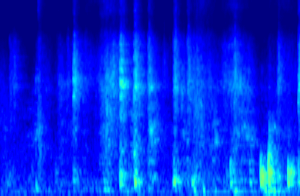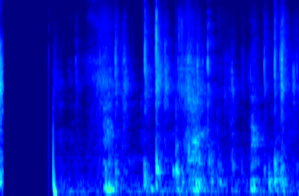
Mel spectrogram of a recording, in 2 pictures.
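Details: Indoors at home one evening, an American Bully puppy named Viper romps roughly with Jena, an adult American Staffordshire Terrier; thin whimpering cries and breathy yips rise among scrambling, clattering play noises, broken by a brief gap midway.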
